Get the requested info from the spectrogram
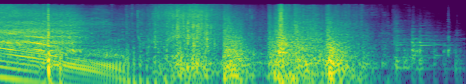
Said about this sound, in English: There was a tree kind of in the way of the line of sight for this internet dish. So in another bit of a panic, I got out my chainsaw and I felled this tree, which was near the house.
